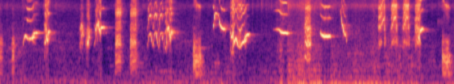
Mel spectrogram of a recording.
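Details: Javan myna tutor song for training other mynas: a busy mix of short whistles, squeaky slurs and harsh squawks. A faint low hum runs beneath the calls in the second half.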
